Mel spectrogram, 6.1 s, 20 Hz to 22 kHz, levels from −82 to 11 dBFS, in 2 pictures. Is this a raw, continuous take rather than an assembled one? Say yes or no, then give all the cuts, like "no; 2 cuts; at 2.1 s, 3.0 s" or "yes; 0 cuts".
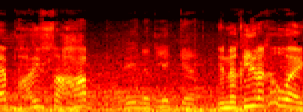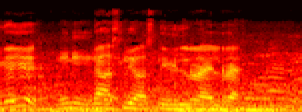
yes; 0 cuts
